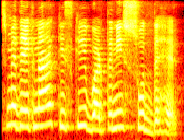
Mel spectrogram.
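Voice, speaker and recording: A woman's voice: very high-pitched, lively intonation, moderate pace, faint music behind. A woman teaching a spelling lesson for exam preparation, explaining step by step and asking and answering her own questions. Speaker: Hindi teacher.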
